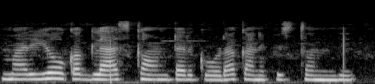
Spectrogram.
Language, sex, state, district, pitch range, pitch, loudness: Telugu, female, Telangana, Mahabubabad, 215-235 Hz, 225 Hz, -17 LUFS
